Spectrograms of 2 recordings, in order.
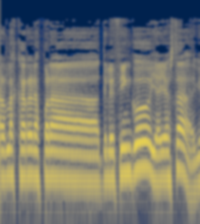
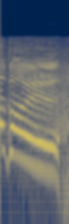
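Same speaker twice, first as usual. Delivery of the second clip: goal shout; 9 semitones higher, 5 dB quieter than usual. Real, not acted. Goal scored in commentary.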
